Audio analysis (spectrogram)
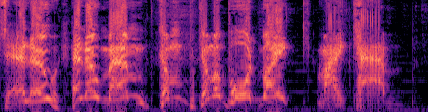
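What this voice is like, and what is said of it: Put-on character voice. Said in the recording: “if I do a voice like that ... you sound like Brian Blessed”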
